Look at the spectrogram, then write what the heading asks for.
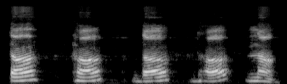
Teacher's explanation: ত বর্গের উচ্চারণ স্থান হচ্ছে দন্ত। আমরা স পড়েছিলাম আগের দিন, দন্ত্যস্য, সেই রকমই উচ্চারণ স্থান হচ্ছে ত বর্গের উচ্চারণ স্থান দন্ত।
